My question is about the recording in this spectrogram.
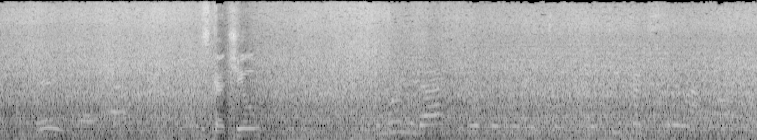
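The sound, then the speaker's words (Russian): A steady, loud roar of surf, like waves breaking, fills the whole clip while a couple of people filming the waves exchange a few words over it. “Мы снимаем волну красивую.”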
